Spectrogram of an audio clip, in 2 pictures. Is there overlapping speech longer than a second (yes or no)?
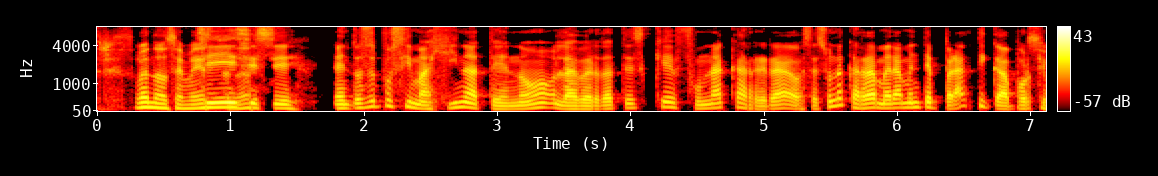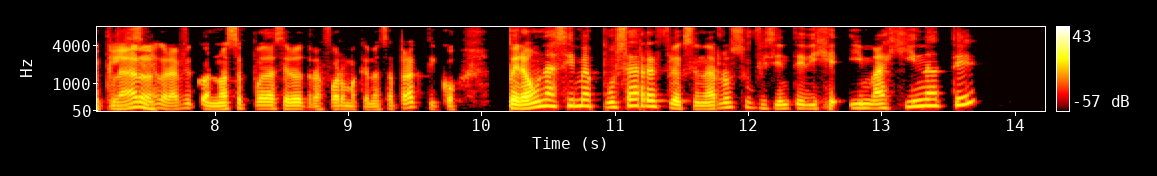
no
